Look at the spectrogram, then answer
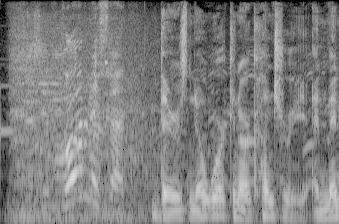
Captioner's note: through translator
